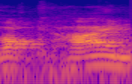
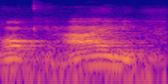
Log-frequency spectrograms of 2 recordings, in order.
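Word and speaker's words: Horkheimer: Então nós temos grandes pensadores, nós temos o Adorno, nós temos o Horkheim, uns falam Horkheim, uns pronunciam Horkheim, são dois pensadores fortes da escola.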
